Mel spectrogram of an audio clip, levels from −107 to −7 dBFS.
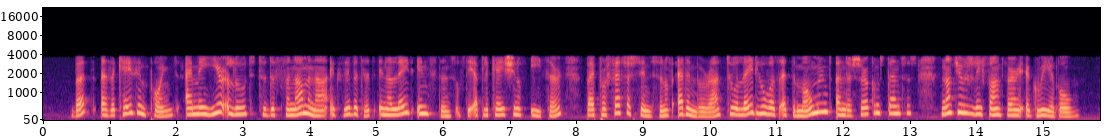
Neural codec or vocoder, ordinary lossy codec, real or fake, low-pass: none; AAC, 32 kbps; real; 3.6 kHz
